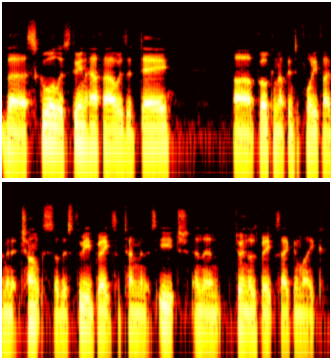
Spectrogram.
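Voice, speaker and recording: A man's voice: low voice, a little mellow. A young man vlogging in a casual, rambling way, full of fillers and restarts. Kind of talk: casual vlog chat.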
